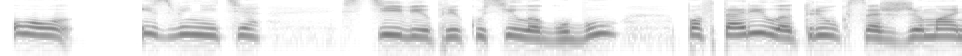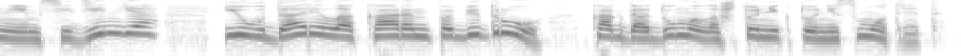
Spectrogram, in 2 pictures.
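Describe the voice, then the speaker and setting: A woman reading an audiobook as narrator in an even, clear storytelling manner. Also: fairly high pitch, normal speed, hardly any pauses, no room sound, studio quality. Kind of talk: scripted narration.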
